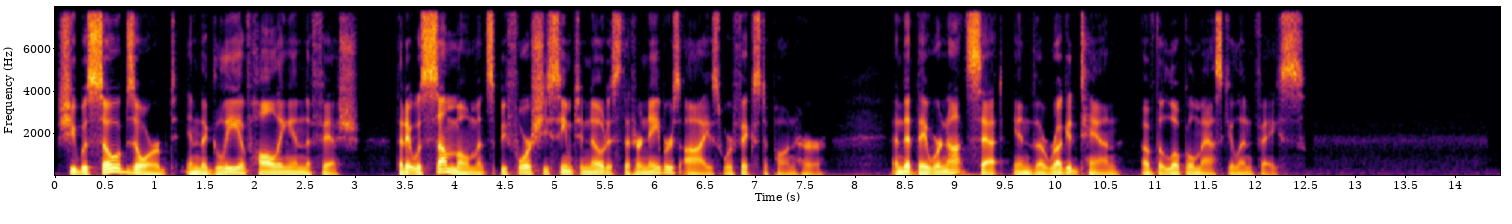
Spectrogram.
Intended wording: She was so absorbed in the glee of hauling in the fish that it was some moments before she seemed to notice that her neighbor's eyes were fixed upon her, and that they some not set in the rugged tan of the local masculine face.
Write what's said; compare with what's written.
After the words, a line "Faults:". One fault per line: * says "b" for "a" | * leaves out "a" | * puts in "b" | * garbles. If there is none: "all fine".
She was so absorbed in the glee of hauling in the fish that it was some moments before she seemed to notice that her neighbor's eyes were fixed upon her, and that they were not set in the rugged tan of the local masculine face.
Faults:
* says "were" for "some"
